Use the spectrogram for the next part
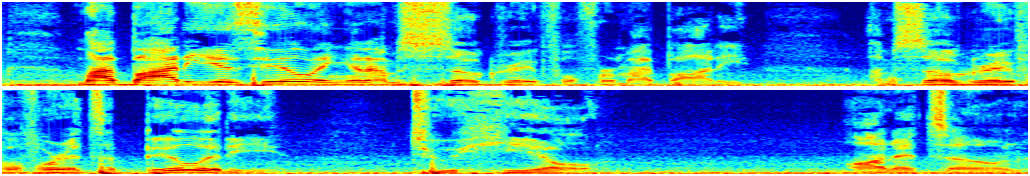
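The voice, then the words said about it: Slightly nasal, congested voice. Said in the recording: “You can hear it in my voice. Probably a little nasally today, but I've been sick for the last week.”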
